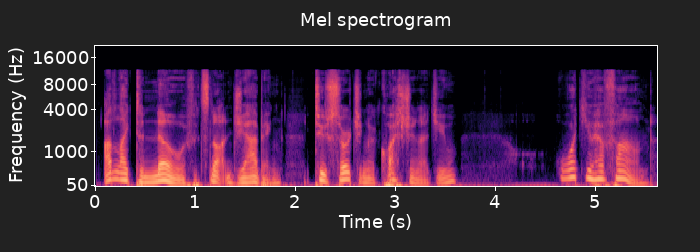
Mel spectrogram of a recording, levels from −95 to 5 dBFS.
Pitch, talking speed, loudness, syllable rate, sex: 115 Hz, 180 wpm, -19 LUFS, 5.0 syllables/s, male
